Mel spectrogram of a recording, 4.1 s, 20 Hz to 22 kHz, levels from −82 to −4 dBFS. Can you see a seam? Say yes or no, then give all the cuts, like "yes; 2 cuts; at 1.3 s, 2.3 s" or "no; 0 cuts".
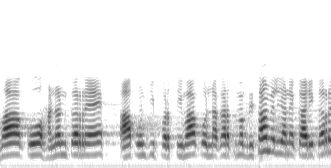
no; 0 cuts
